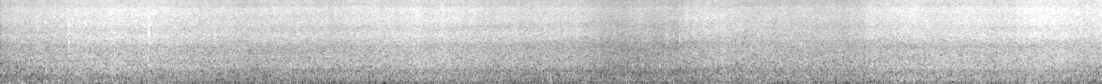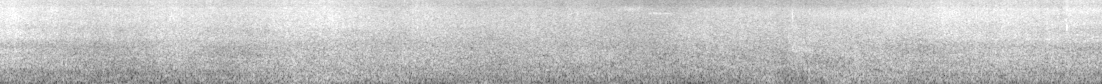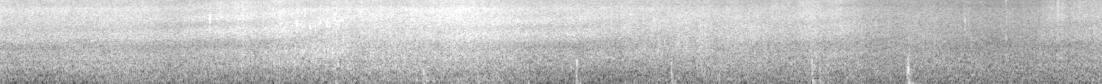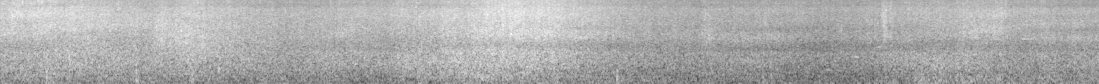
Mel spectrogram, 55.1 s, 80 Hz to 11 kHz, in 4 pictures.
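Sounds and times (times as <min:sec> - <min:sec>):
sea waves washing on shore: 0:00.0 - 0:55.0.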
